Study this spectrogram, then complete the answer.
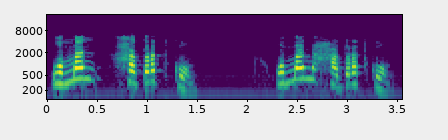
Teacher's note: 这个▁nun▁后边有一个喉音，所以要显读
